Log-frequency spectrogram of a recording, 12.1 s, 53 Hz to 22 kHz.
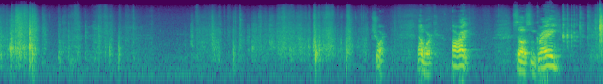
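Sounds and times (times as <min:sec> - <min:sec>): faint rustling: 0:00.0 - 0:09.0
objects knocking: 0:11.2 - 0:12.0.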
